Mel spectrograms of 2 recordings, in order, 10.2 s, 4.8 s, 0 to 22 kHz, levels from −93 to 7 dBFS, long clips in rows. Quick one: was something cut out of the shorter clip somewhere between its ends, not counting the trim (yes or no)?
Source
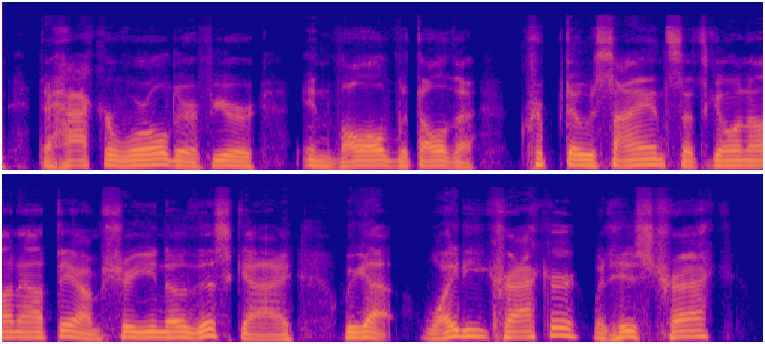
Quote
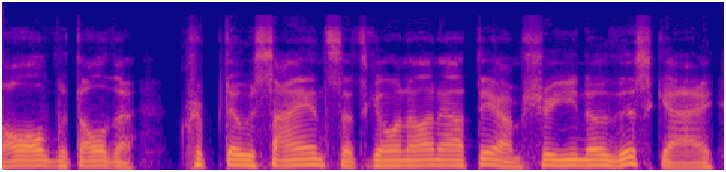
no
